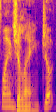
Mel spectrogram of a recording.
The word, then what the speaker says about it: Ghislaine: Because that, how do you say her name? Ghislaine? – Jelaine. – Is it Jelaine? – Mm-hmm. We don't know. – Somebody. I'll say Jelaine.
